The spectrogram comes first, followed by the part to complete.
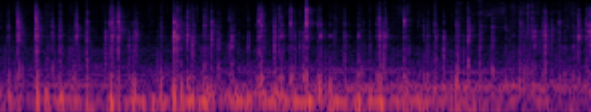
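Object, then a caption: Plastic roller massager. A hand-sized pink plastic roller massager with two white spiky plastic rollers is tapped, scratched and spun with long nails. Rapid, dry clicks and scratchy ticks crowd together over a steady low hum, with a few sharper taps standing out.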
